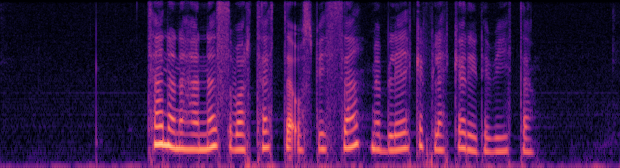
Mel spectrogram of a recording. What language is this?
Norwegian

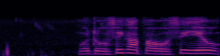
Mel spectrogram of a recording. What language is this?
Southern Sotho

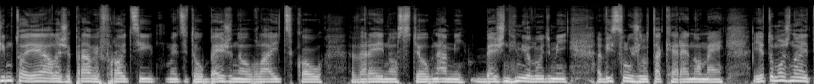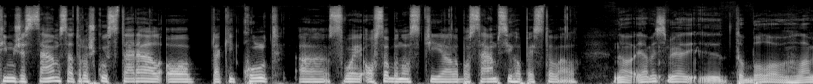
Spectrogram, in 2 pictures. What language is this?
Slovak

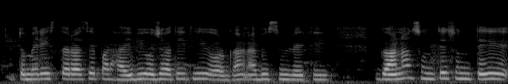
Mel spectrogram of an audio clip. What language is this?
Urdu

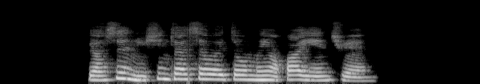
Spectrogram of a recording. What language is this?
Chinese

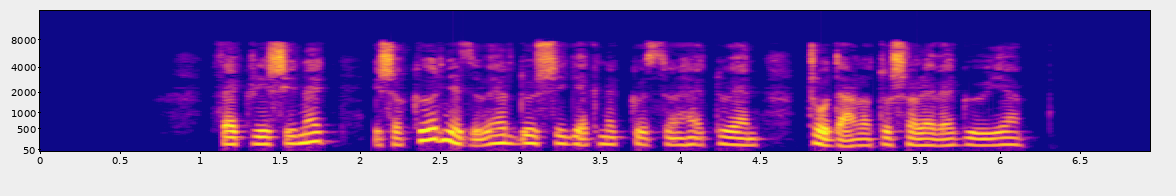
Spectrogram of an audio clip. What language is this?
Hungarian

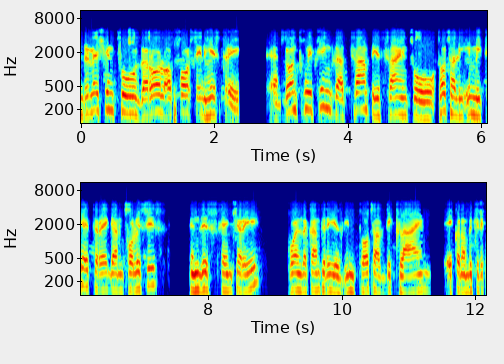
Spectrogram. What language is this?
English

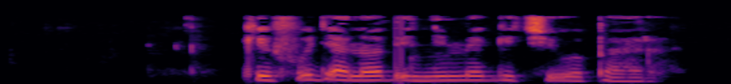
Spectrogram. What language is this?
Luo (Kenya and Tanzania)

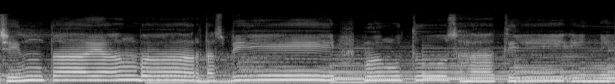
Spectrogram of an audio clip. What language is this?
Indonesian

